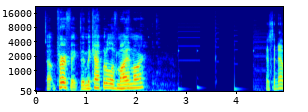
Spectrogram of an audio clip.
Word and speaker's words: Myanmar: marriage is fun to say i'm sorry i'll pronounce it it's myanmar okay and it's all right i'll i have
